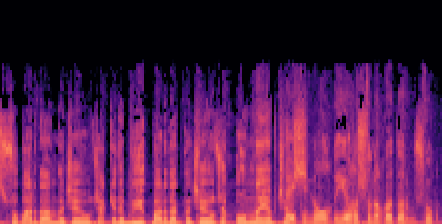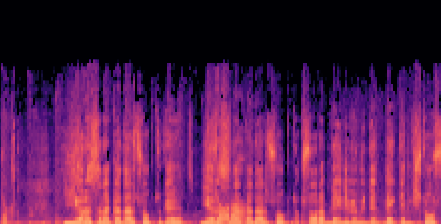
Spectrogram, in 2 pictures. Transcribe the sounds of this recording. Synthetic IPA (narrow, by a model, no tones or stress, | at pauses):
subaɾd̪aːnd̪at͡ʃʰajolˠud͡ʒakjad̪abyjyk̚baɾd̪akt̪at͡ʃʰajo̞lˠud͡ʒako̞nunajapɯd͡ʒaainɛolˠd̪ujaɾɯsɯnakad̪aɾmɯsokt̪ukjaɾɯsɯnakad̪aɾso̞k̚t̪ʰukevɛt̪jaɾɯsɯnakad̪aɾso̞k̚t̪ʰukso̞nɾabelʲːibiɾmyd̪ːɛt̪̚bɛclʲed̪ii̥ʃt̪ɛos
